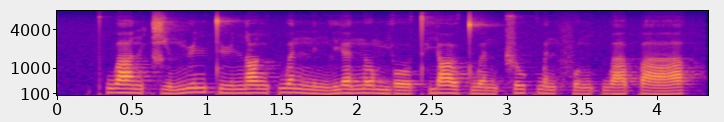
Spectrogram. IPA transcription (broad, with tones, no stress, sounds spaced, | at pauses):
pʰ w a˥˩ n t͡ɕ i˨˩ m y˥ n t̪ y˧˥ n ɑ˥˧ ŋ p w ə˥˩ n n̪ i˩ ŋ l j ɛ˥˧ n̪ ɤ˥˩ m j o˨˩ ʊ̯ t̪ʰ j ɑ˥˩ ʊ̯ t̪ w ə˨˩ n ʈ͡ʂ u˥ k w ə˨ n f ʊ˧˥ ŋ p w ä˧˥ p ä˨˩˦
